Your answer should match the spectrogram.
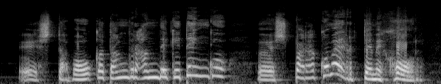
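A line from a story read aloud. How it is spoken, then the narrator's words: Wolf shouting loudly. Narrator (Spanish): gritó con fuerza el lobo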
